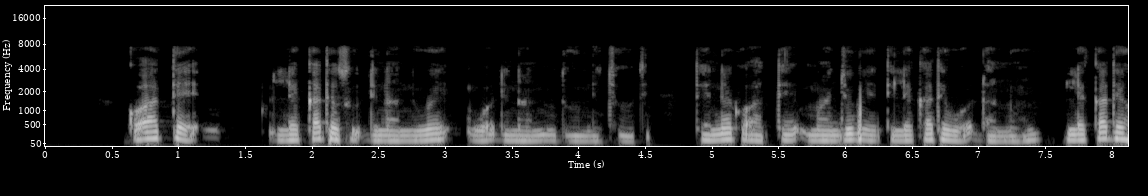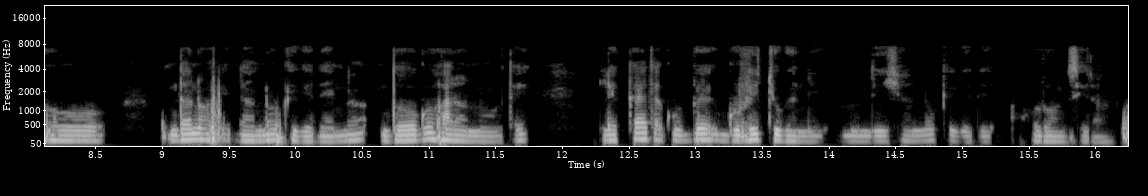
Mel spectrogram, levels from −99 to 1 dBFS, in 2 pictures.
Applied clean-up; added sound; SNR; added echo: none; none; none; none.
